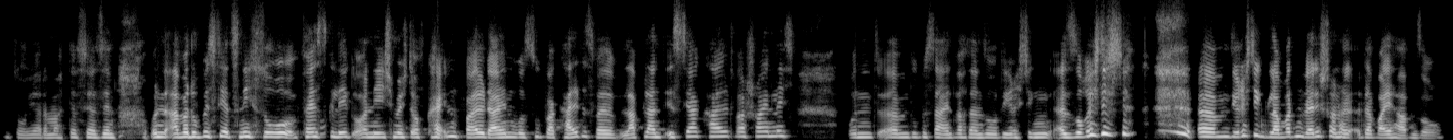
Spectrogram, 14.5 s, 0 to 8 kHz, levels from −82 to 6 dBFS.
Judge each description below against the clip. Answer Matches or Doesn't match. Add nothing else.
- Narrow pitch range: Doesn't match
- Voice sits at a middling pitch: Doesn't match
